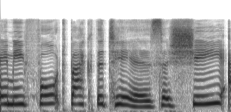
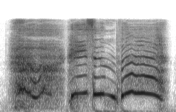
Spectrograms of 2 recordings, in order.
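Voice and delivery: very high, drawn-out cry of discovery; excited cry; much slower than usual. A narrator's reading. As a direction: cry out high, as if you've just found him. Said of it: "cried Amy".

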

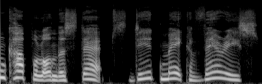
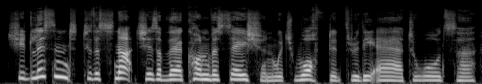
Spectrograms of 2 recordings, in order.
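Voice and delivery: plain reading voice

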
